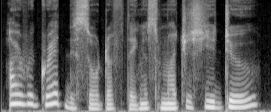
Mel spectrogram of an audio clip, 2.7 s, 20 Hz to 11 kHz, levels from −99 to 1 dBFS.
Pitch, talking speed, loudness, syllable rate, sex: 180 Hz, 245 wpm, -16 LUFS, 4.9 syllables/s, female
